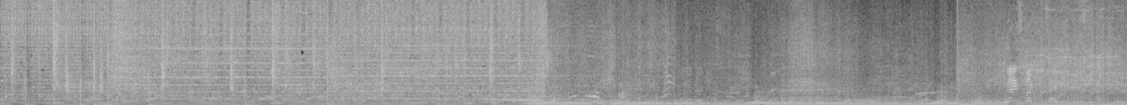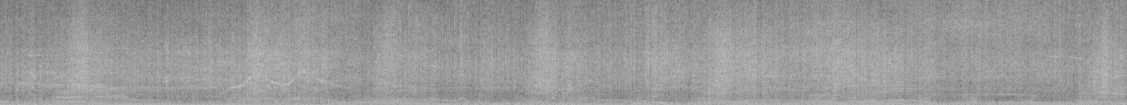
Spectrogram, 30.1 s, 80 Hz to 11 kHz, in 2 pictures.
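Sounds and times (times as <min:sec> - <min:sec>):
motorcycle engines revving: 0:00.0 - 0:30.0.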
